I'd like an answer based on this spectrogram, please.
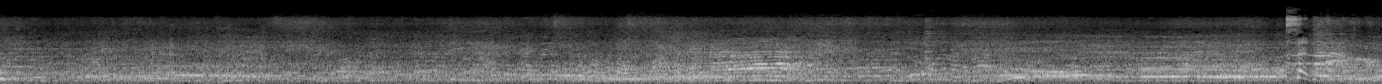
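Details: Angry, rampaging cow in an Indonesian cattle barn, several drawn-out, wavering moos rising and falling over noisy barn background, with a sharp knock near the end.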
